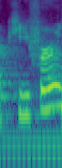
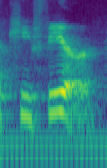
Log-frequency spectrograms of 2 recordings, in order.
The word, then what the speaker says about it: kefir: on water kefir online, I found it pronounced 2 different ways. Water kefir, like I'm saying it, and water kefir, which I had never heard it pronounced before, but I heard it online somewhere pronounced like that and I looked it up and sure enough, it is pronounced both ways.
